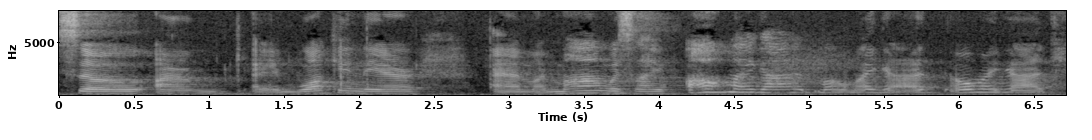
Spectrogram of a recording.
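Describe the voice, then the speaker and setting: Vocal fry at a very slow pace, with very wide pitch swings and audible room echo. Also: woman, medium pitch for a woman. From New York (Harlem), later California. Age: 70s. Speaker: interview guest. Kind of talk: casual interview, personal testimony. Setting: local gym.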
